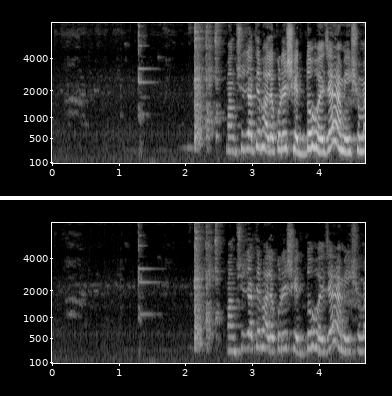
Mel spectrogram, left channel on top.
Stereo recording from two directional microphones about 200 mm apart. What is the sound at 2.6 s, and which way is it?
A woman's voice, 50° left (ahead or behind).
